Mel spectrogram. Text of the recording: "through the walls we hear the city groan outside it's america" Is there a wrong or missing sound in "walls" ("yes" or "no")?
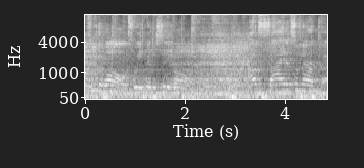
no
